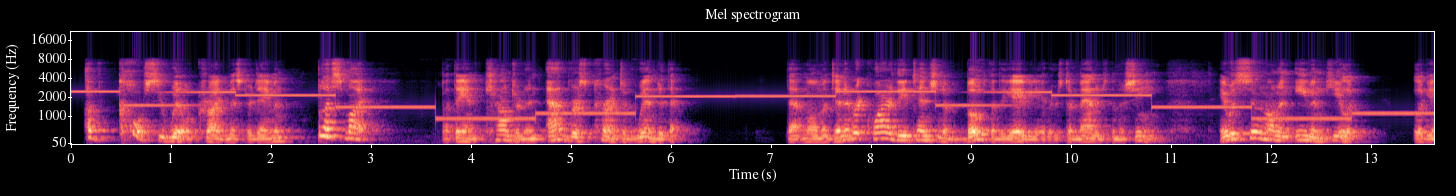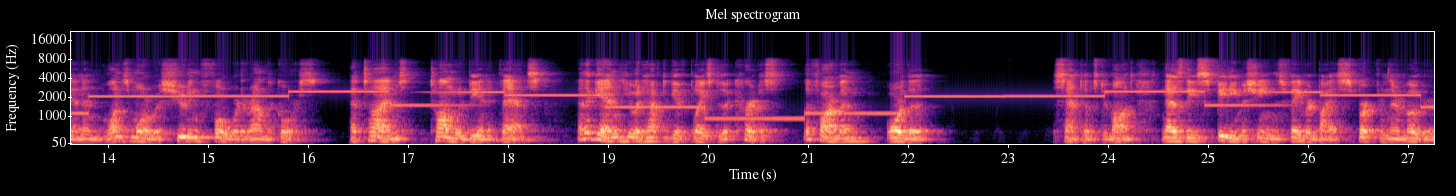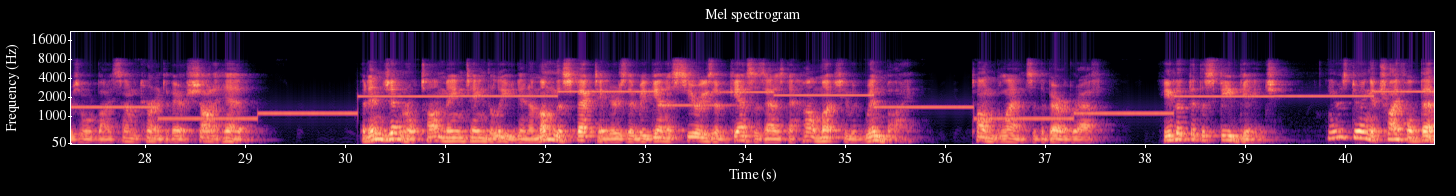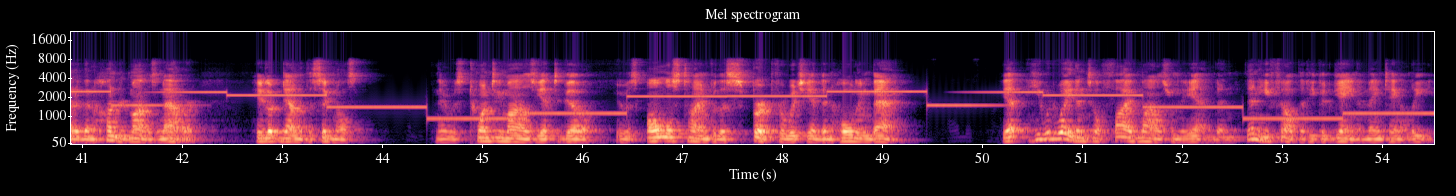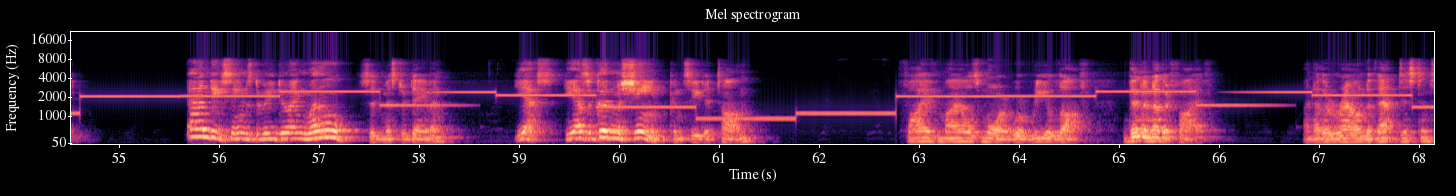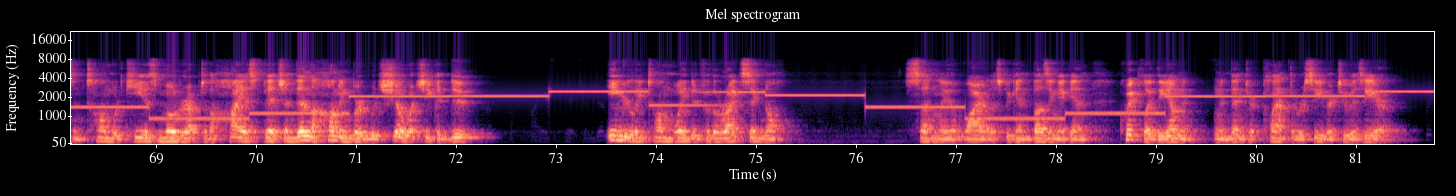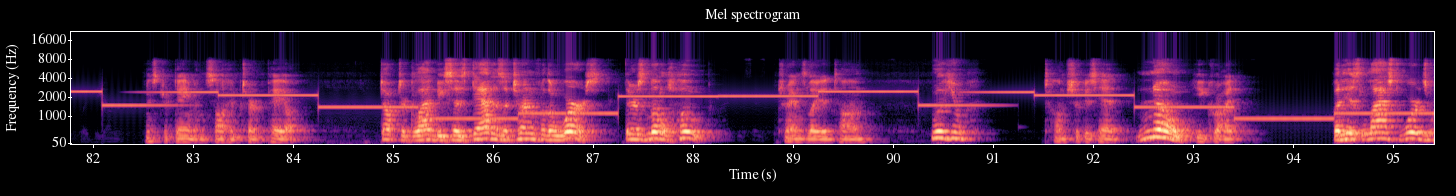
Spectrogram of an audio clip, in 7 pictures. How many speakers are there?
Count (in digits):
1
